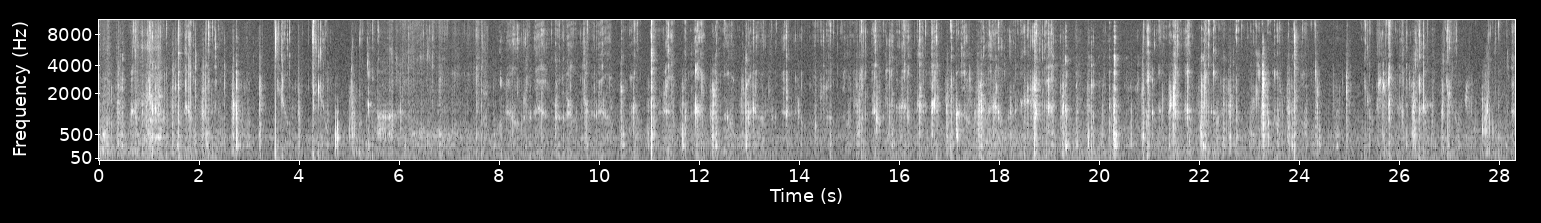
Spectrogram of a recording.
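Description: Close-miked chewing and biting of small fried donuts: a dense run of irregular crisp crackles and mouth clicks.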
